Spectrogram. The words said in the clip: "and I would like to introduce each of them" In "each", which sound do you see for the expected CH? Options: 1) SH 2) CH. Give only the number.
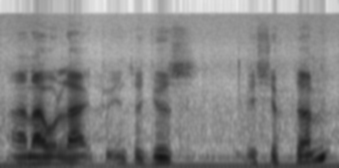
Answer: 1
